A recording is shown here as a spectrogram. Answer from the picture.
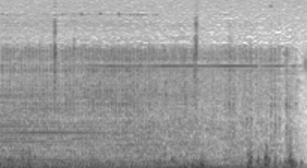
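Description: Farm tractor engine running steadily with the rotary tiller attached and the tractor standing still, with a few louder low bumps near the end.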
